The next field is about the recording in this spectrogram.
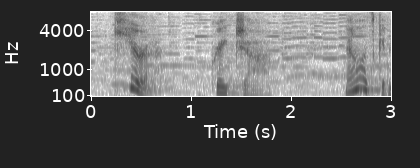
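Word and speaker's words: caora: word sheep in irish in irish you say sheep as kira can you say it with me kira great job now let's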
